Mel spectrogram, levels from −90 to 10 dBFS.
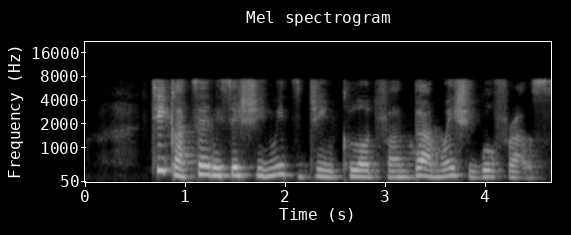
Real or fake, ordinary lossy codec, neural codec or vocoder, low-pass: fake; none; codec, 16 kHz, 1.1 kbps, Voila-Tokenizer; 7.2 kHz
